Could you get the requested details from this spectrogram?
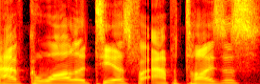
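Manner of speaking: attempt at a put-on Australian accent. Chatting while explaining a game layout, trying out an Aussie accent. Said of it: "I don't know if that counts as an Aussie accent".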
